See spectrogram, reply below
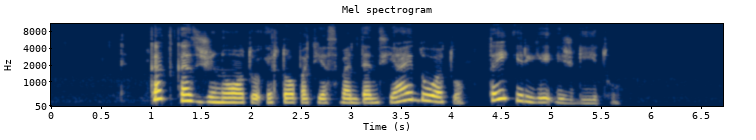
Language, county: Lithuanian, Panevėžys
